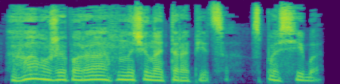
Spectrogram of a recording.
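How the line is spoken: Sighing. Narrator (Russian): женщина с радужными волосами вздохнула

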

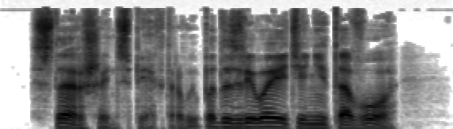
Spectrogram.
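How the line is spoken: Sad sigh. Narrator (Russian): печально вздохнул я

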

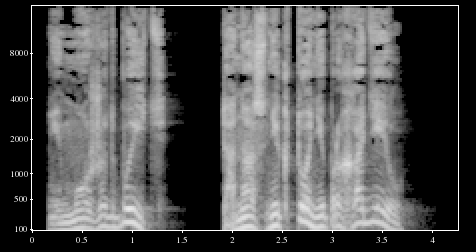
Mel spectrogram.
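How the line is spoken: Whispered. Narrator (Russian): я прошептал

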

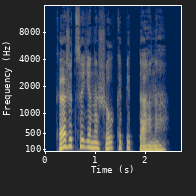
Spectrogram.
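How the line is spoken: Quiet. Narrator (Russian): тихо сказал Шем

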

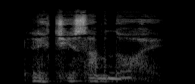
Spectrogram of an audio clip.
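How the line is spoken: Whisper. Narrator (Russian): прошептал он

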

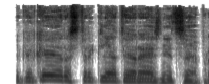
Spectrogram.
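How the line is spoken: Muttering. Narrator (Russian): пробурчал Уна

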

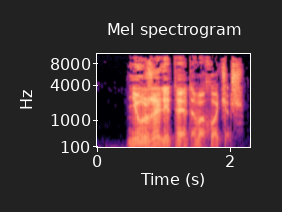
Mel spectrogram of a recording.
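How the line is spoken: Plain. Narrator (Russian): спросил Ричард

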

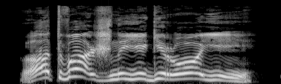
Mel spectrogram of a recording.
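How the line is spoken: Hollow, muffled voice. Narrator (Russian): голос адмирала звучал глухо

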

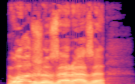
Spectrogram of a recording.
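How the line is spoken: Wheezy drunken male voice. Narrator (Russian): просипел сзади мужской голос, полный пьяной самоуверенности

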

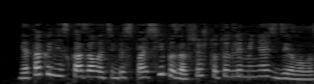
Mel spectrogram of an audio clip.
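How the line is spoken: Plain. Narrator (Russian): сказала она

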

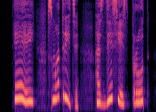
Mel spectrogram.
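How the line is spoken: Joyful exclamation. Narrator (Russian): радостно воскликнула Сяо Мэн

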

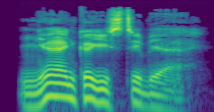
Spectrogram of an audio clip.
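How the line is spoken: Grumble. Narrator (Russian): пробурчал Геральт

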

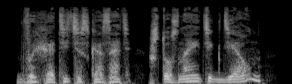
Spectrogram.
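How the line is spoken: Fervent whisper. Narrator (Russian): горячо зашептал он

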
